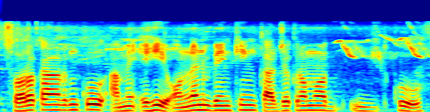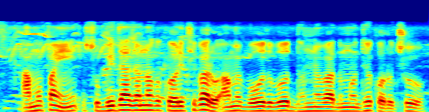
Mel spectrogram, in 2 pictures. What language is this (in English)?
Odia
